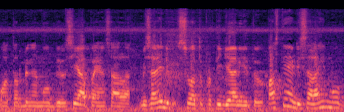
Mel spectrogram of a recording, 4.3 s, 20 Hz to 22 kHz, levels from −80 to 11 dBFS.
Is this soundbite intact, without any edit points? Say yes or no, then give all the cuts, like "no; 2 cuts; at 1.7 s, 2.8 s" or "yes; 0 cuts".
yes; 0 cuts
